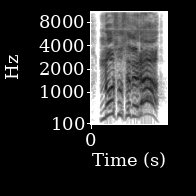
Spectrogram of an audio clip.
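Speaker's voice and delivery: very high, loud shouted refusal; full-throated outraged shout; furious shout. Acted. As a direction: scream your refusal at mother. Son refuses the wedding.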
